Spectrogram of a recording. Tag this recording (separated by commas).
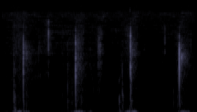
Walk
